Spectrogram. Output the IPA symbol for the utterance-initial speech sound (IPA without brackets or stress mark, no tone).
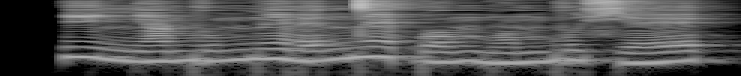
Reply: i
